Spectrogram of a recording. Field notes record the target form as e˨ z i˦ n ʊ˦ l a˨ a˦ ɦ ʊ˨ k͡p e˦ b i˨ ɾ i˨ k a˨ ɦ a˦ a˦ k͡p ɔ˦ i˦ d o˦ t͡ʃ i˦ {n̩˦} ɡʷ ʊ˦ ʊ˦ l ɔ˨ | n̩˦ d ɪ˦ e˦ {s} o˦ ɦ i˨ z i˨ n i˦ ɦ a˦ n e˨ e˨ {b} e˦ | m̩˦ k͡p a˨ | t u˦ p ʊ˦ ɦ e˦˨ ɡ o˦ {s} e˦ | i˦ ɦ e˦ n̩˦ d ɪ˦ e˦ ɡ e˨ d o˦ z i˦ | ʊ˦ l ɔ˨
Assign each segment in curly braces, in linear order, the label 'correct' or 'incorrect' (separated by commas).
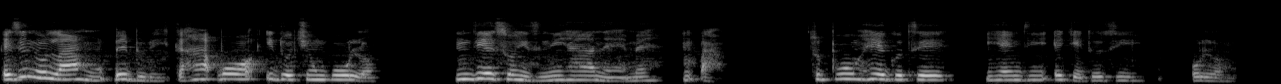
incorrect, correct, incorrect, incorrect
